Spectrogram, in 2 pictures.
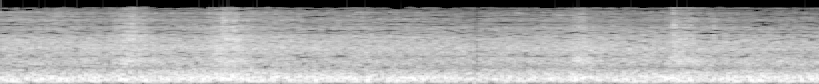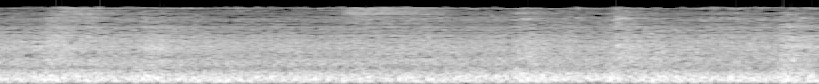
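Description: Freight train of open gondola wagons rolling past: a steady rumble of wheels on the rails, with occasional faint clicks.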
